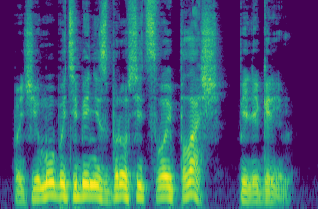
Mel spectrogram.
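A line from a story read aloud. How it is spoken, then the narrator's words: Plain. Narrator (Russian): спросил Лутвион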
